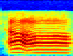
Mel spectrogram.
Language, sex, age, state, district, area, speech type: Assamese, female, 18-30, Assam, Sivasagar, rural, conversation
